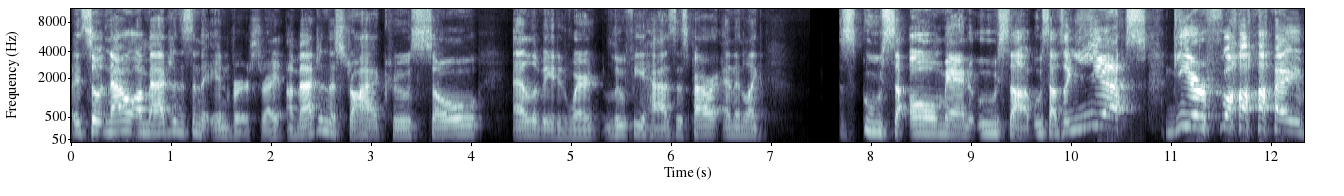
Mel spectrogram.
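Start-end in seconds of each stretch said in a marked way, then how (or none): 10.0-12.3 mock frothing, very high-pitched, frenzied, excited yell. Imagining a character's reaction to a new power: Usopp frothing with excitement. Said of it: "is frothing at the mouth at it".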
